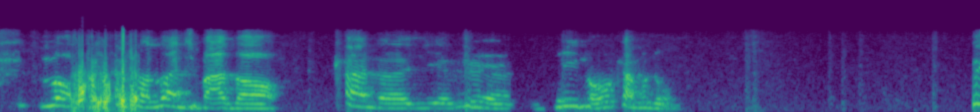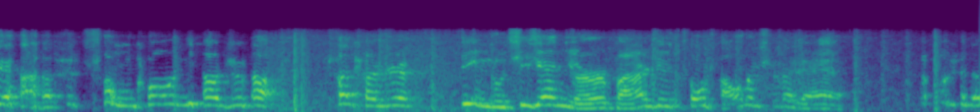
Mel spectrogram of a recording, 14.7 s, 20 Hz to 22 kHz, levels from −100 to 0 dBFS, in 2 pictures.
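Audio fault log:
throughout: noise suppressor artifacts, background pulled down by about 17 dB frame by frame, so residual noise dips between phrases and swells under speech.
0.53 to 1.11 s: codec payload misread, octet-aligned AMR frames decoded as bandwidth-efficient, so shifted bit fields turn speech into garbled warbling noise barely tracking it.
9.25 to 9.63 s: noise suppressor catching up, room noise jumps about 12 dB near 9.5 s and passes with only about 5 dB reduction until the estimate adapts over 380 ms.
14.27 to 14.58 s: speech cut by the noise suppressor, roughly a tenth of a second of speech mistaken for noise and dropped up to about 12 dB, sounding swallowed.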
